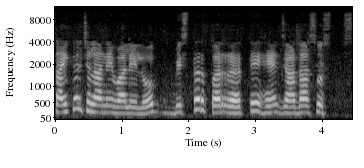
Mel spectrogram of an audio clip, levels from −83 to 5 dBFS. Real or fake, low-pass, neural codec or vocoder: real; 9.9 kHz; none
